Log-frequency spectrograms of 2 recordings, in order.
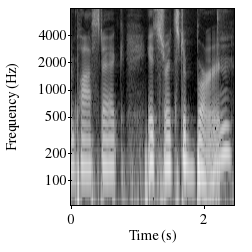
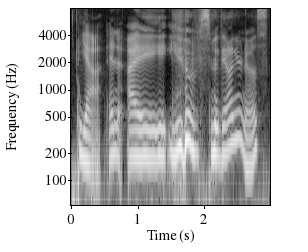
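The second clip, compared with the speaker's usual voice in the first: ordinary talk, nothing marked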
